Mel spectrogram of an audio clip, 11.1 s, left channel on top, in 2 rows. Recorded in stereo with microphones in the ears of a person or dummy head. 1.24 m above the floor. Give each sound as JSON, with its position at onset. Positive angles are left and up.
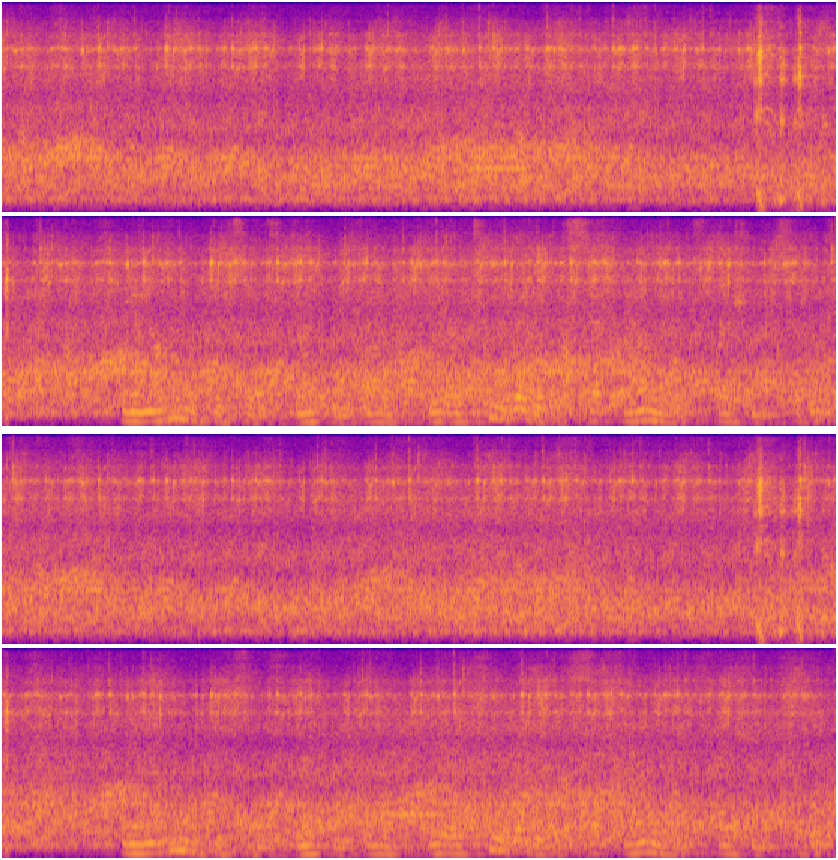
{"t": 5.0, "sound": "a cough", "side_deg": 10, "distance_m": 0.9}
{"t": 6.4, "sound": "a man speaking", "side_deg": 35, "distance_m": 2.0}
